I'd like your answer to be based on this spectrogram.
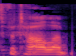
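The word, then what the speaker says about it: Vetala: Stories of the Vitaha. No. – I must just say I'm enjoying the struggle with pronunciations. – I know, because it's usually you. – It's usually me on the other side. – It looks like it's Vitala. So,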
